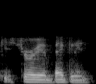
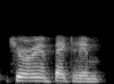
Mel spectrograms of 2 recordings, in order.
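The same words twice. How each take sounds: First: Said in the usual way. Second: Higher and louder, savouring the names; proudly echoing his commentary duo, higher and louder; gleeful emphatic repeat. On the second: Real, not acted.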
